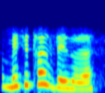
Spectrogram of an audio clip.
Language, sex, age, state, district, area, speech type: Kashmiri, female, 30-45, Jammu and Kashmir, Budgam, rural, conversation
